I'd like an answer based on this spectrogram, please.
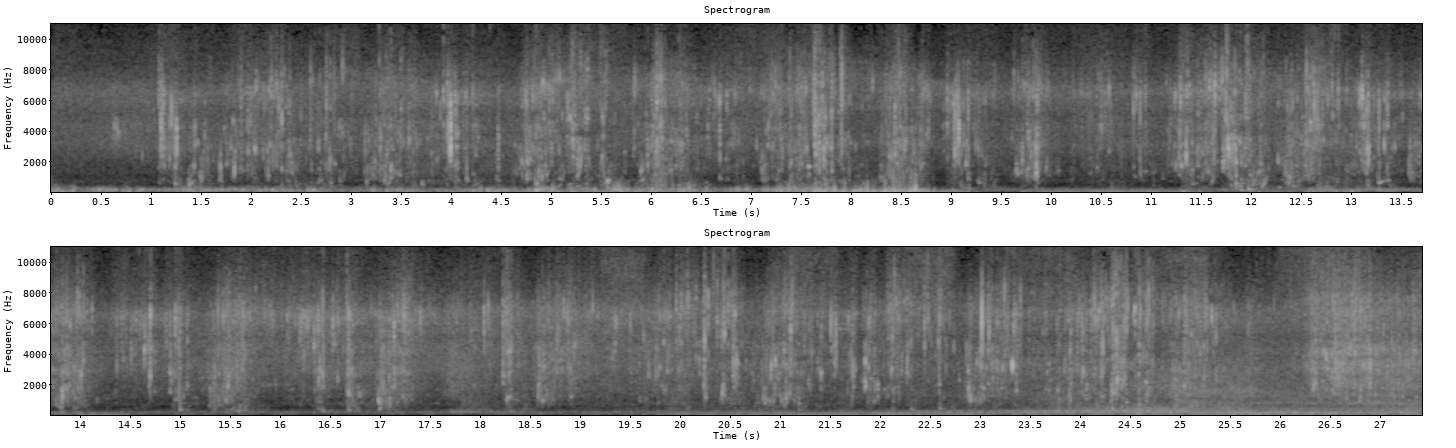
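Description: Kayak paddle strokes on a slow river: irregular splashes and drips of water off the paddle blades. Wind rumbles on the microphone for roughly the first nine seconds, then drops away.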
